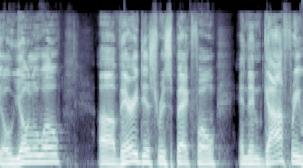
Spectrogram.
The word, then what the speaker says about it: Oyelowo: about that, how disrespectful it was with David Oyelowo, if I can say his name correctly, Oyelowo.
